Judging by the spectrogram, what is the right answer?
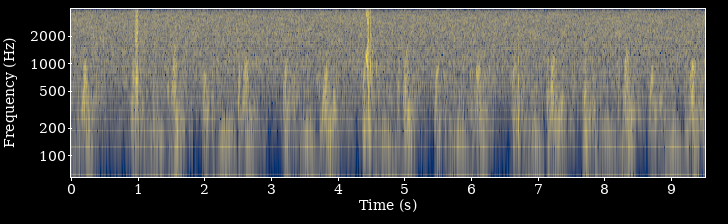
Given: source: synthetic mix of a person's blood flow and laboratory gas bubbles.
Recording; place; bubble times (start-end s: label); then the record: Doppler ultrasound of blood flow; precordium
0.88-1.03 s: bubbles
4.38-4.62 s: bubbles
6.68-6.76 s: bubbles
7.33-7.41 s: bubbles
From the record:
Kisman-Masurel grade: 123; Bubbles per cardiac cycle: 1 to 2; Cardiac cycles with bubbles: 10 to 50%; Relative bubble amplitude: loud (0.450 to 0.775); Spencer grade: 2 (many but less than half of the cardiac periods contain bubble signals, singularly or in groups); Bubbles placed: only in the low amplitude regions of the cardiac cycle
